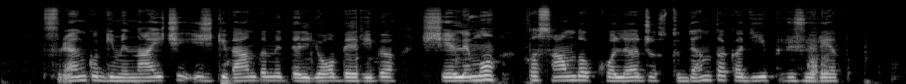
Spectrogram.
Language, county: Lithuanian, Klaipėda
